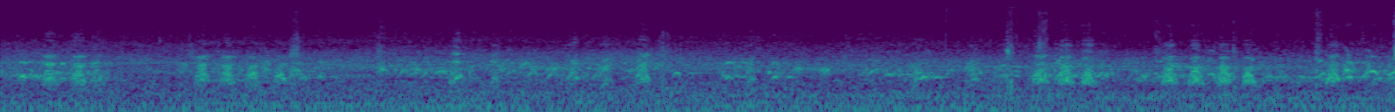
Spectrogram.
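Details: Miru, a pet dog at home, gives a run of short, high, tonal yips and whines, roughly three or four a second in uneven bursts, over a steady low room hum.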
